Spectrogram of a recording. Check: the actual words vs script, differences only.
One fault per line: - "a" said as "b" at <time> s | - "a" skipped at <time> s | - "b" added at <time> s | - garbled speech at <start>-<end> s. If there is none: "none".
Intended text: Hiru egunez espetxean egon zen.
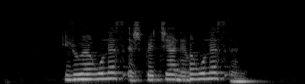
- "egon" said as "egunez" at 1.9 s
